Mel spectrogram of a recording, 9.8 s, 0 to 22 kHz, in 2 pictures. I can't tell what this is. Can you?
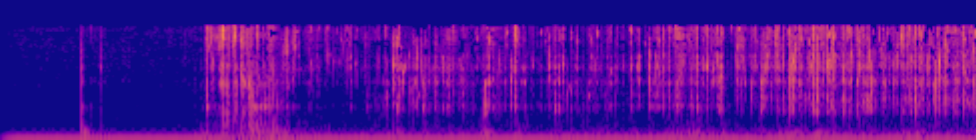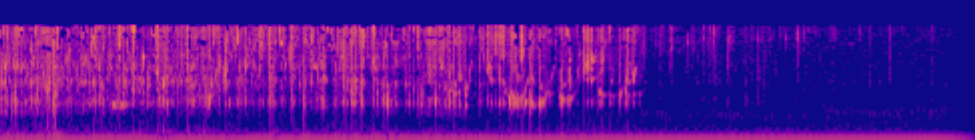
Pouring Water 04
Someone pouring water.
liquid, Pouring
